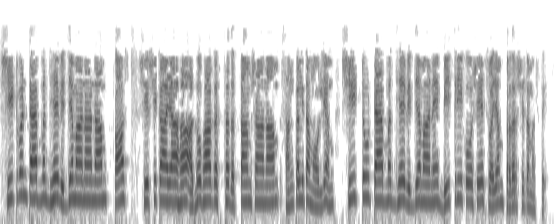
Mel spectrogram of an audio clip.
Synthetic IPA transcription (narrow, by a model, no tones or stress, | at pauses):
ʃiːʈʋɐɳʈɛːbmɐd̪ʱjeːʋid̪jɐmaːnaːnaːmkaːsʈ | ʃiɾʂikaːjaːɦɐ̆ɐd̪ʱoːbʱaːɡɐst̪ʰɐd̪ɐt̪ːaːmʃaːnaːmsɐŋkɐlit̪ɐmɐwljɐmʃiːʈːuːʈaːbmɐd̪ʱjeːʋid̪jɐmaːneːbiːt̪ɾiːkoːʂeːsʋɐjɐmpɾɐd̪ɐɾʃit̪ɐmɐst̪ḭ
